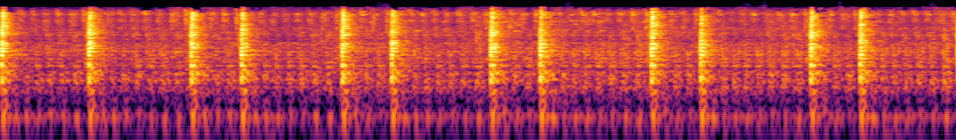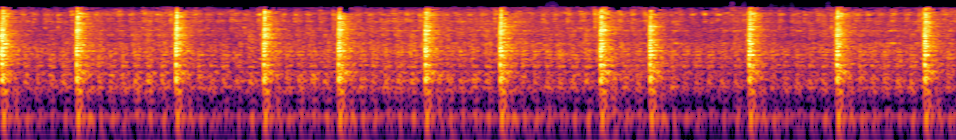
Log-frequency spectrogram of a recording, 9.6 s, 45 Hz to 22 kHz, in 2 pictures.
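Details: 1920s Maytag two-stroke washing machine engine, said rebuilt, first start in 5+ years after cleaning the points: sharp single pops about once a second with coasting between; fires every revolution, then flips to hit-and-miss; runs good.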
